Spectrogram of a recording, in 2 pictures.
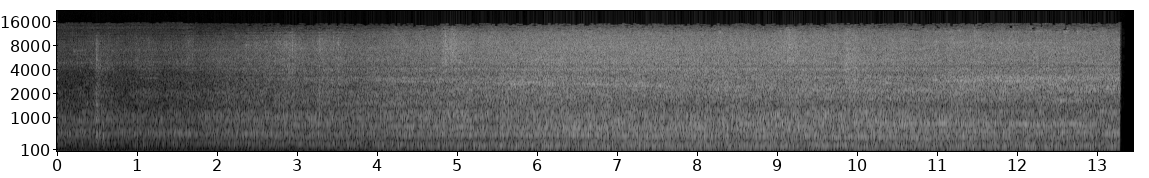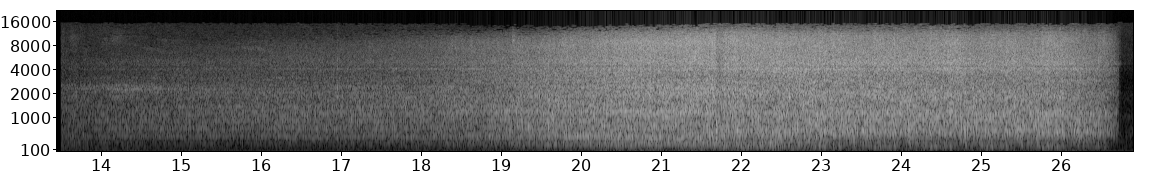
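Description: Two electric passenger trains pass one after the other. First a Francilien (Z 50000) multiple unit approaches, its running noise building and then holding steady until it cuts off abruptly about halfway. Then a second train comes up and passes close, its rolling noise rising to its loudest near the end before stopping suddenly.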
